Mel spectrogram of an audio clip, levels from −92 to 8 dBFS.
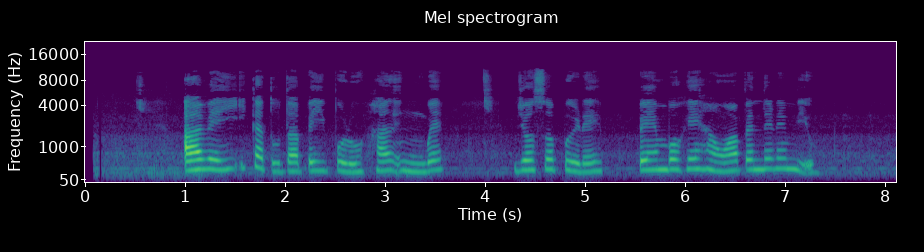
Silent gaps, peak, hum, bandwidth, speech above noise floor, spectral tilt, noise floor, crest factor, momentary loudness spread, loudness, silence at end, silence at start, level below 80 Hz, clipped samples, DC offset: none; -2 dBFS; none; 11 kHz; 32 dB; -5.5 dB/octave; -58 dBFS; 26 dB; 15 LU; -27 LUFS; 0.8 s; 0.55 s; -82 dBFS; under 0.1%; under 0.1%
